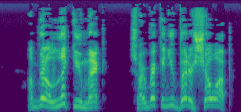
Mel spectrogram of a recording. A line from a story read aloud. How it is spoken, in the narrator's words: shouted the Rube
